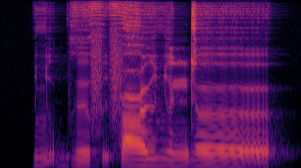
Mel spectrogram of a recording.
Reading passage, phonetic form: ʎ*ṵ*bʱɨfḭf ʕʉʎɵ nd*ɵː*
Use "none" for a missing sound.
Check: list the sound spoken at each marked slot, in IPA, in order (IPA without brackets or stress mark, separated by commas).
ṵ, ɵː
